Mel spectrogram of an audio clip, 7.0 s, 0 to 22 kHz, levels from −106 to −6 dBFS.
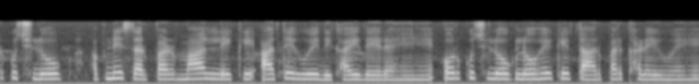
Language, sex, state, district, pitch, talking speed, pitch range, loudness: Hindi, female, Uttar Pradesh, Ghazipur, 240 Hz, 205 wpm, 220-255 Hz, -24 LUFS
